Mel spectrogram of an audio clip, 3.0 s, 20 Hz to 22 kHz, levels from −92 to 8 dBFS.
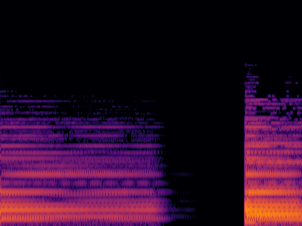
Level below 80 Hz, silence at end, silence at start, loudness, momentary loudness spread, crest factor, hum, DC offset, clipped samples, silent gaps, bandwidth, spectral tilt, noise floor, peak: -56 dBFS; 0 s; 0 s; -23 LUFS; 21 LU; 20 dB; none; under 0.1%; under 0.1%; 2.27-2.44 s; 4.4 kHz; -8 dB/octave; -84 dBFS; -8 dBFS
